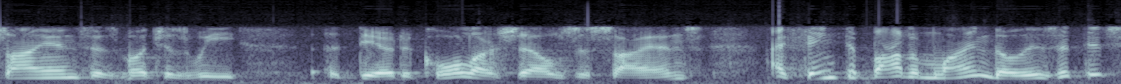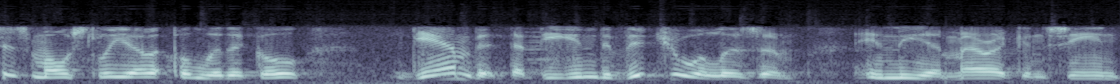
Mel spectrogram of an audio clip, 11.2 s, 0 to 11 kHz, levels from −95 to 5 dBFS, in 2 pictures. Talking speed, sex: 170 wpm, male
